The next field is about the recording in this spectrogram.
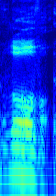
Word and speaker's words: Louisville: You can tell he's a native because he says Louisville. – Louisville. You got to make it sound like you've got marbles in the back of your throat. That's how you say it. Louisville.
